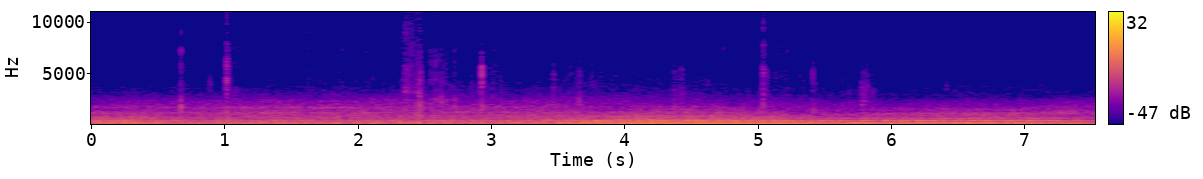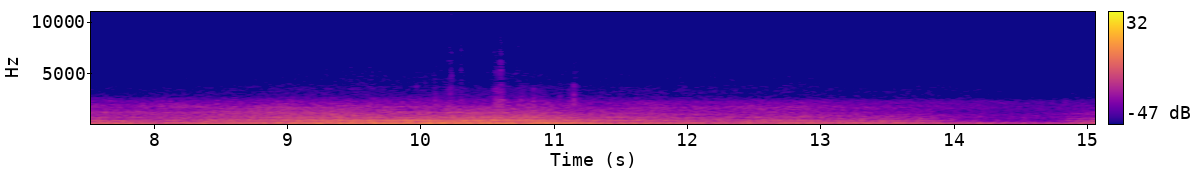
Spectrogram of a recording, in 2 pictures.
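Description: Road traffic: motor vehicles going by, the sound swelling and fading twice, around four and ten seconds in.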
